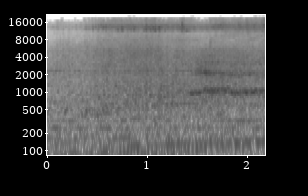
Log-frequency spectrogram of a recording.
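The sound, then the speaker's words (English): A speeding car's engine roars loudly while tires skid and squeal, a rising whine sweeping across the sustained rumble of the car moving fast. “God damn it, Sam, slow down!”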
